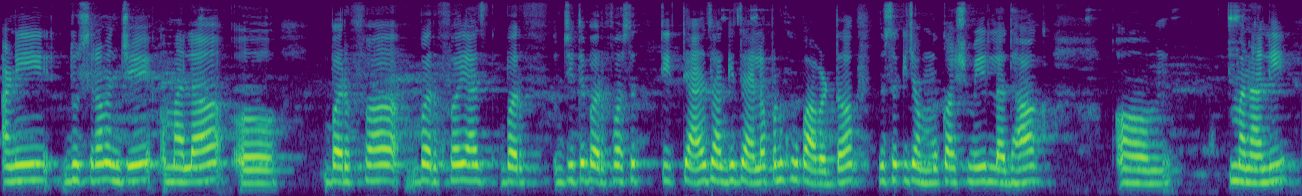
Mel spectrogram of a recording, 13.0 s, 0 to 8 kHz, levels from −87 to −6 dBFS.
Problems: constant background noise, background conversations at intervals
